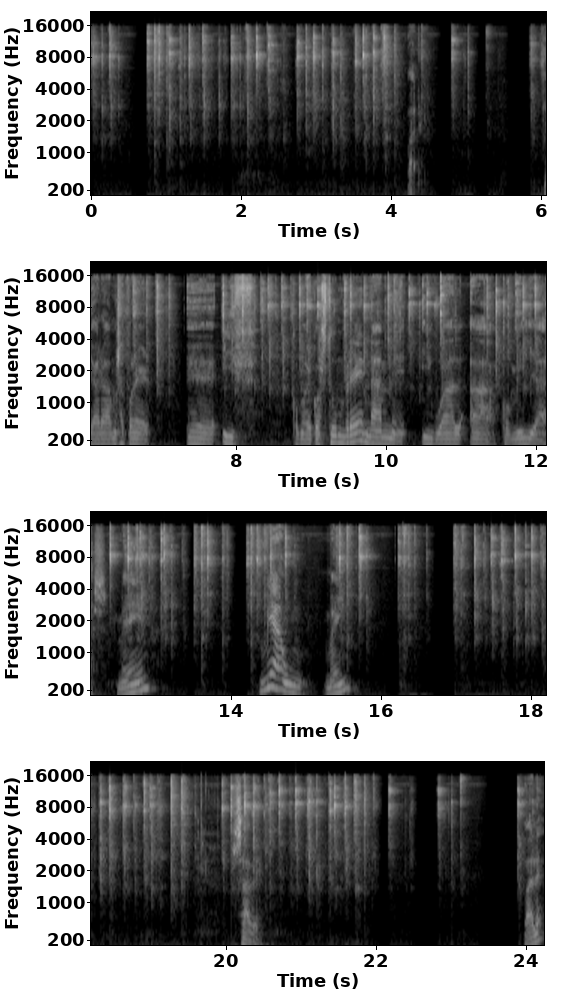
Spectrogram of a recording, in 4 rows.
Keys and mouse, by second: 0.0-4.8 typing, 1.1 Escape, 5.9-22.9 typing, 23.9 typing.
